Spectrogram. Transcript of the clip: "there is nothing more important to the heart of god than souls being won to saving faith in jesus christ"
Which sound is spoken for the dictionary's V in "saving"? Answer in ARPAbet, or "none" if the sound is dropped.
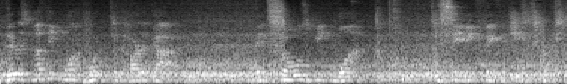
V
